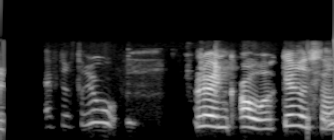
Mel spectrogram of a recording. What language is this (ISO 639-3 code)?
isl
